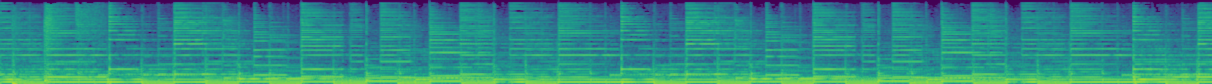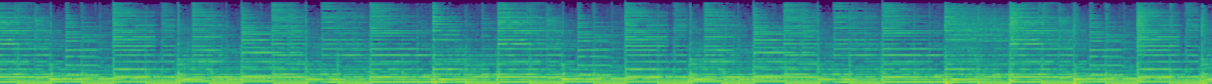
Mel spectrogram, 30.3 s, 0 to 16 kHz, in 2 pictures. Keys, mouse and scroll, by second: 21.6 click, 29.5-30.3 drag.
